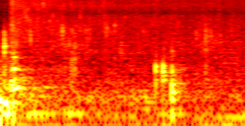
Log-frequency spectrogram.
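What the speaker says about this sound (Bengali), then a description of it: "পেঁয়াজগুলো আমি হালকা ব্রাউন কালার করে ভেজে নেব।" Onions frying in a pan for a Bangladeshi-style beef liver, brain and kidney curry with crushed black and green cardamom, a steady faint sizzle broken by a few soft stirring scrapes near the end.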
